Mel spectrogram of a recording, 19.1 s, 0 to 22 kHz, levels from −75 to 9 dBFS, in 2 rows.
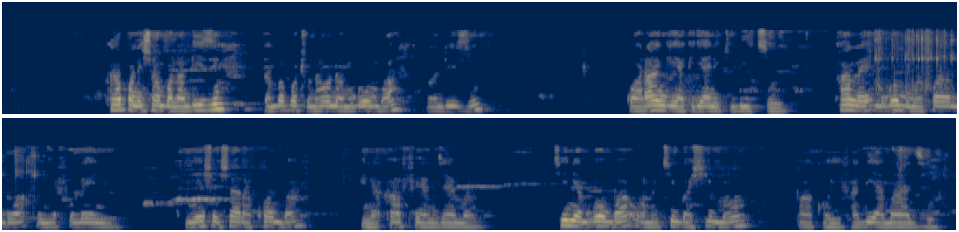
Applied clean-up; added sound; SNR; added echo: classical method WPE with log-MMSE.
